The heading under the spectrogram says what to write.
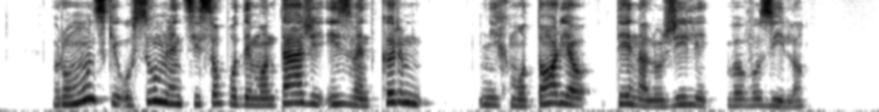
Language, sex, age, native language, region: Slovenian, female, 60+, Slovenian, Carinthia region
